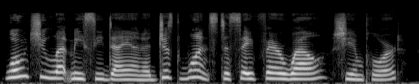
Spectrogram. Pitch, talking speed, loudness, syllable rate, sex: 260 Hz, 185 wpm, -17 LUFS, 4.5 syllables/s, female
